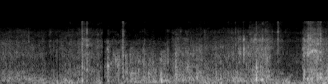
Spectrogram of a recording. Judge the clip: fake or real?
fake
